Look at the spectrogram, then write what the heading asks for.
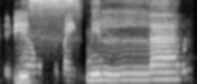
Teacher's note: Nah, jangan kita panjangkan bi-nya ya. Dan bismillah, bismillah, bi-nya jangan dipanjangkan ya.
